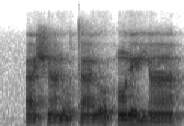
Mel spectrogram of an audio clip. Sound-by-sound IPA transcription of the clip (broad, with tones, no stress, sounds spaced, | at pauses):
a˨ ʃ ã˨ ɾ o˨ t a˧ l o˧ h ɔ̃˧ ɾ e˧ j ã˧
